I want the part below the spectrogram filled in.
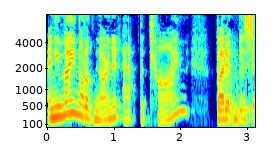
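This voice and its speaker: A woman with an Australian accent speaks at a moderate pace with lively intonation against a quiet background. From Australia, far north Queensland. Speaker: business founder and workshop presenter. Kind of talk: workshop presentation. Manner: casual with filler words.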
